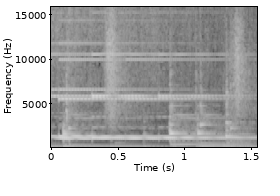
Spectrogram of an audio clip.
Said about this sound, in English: Make sure to listen closely for the bell.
